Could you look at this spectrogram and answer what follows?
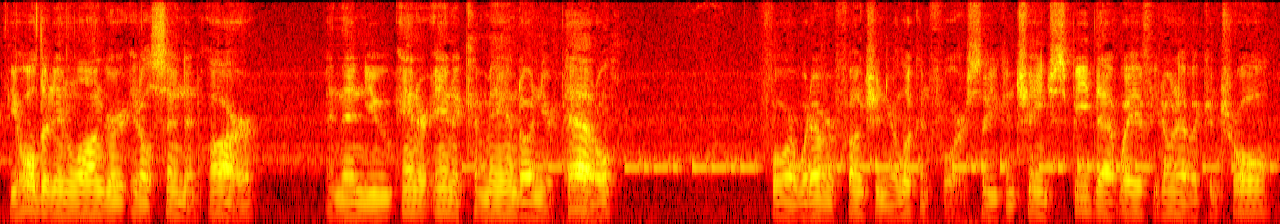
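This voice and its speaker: A man giving a casual, off-the-cuff show-and-tell as a radio hobbyist, pausing mid-phrase as he goes. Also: lowish voice, level tone. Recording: clearly noisy homemade video audio.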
